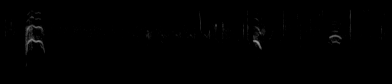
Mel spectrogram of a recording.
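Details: Osprey at its nest in Finland during evening feeding, 30 June 2022, recorded by nest camera: a short high arched whistled call with bright overtones, then two briefer squeaky notes about three seconds later, over faint background hiss.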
